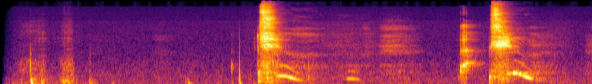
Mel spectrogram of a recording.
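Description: Two loud, explosive sneezes, each after a short intake of breath, with soft breathing between. Sneezing.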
